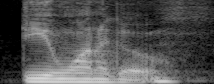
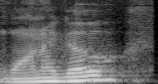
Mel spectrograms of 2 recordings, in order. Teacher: Want to go sounds like one word, want to go, cuz you're connecting all the speech up.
